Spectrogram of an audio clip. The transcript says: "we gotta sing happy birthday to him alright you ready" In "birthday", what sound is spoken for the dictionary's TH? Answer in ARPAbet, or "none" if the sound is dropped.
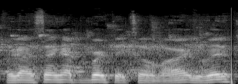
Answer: TH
